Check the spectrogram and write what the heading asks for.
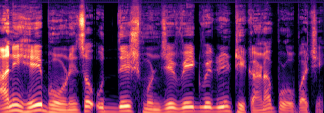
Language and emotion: Goan Konkani, neutral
